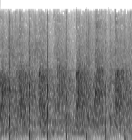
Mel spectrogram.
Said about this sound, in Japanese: 大きな拍手しましょう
